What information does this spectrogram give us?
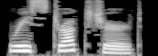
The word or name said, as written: restructured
